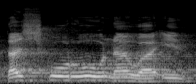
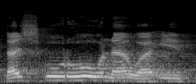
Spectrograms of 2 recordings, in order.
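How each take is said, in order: Both takes have the same delivery.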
